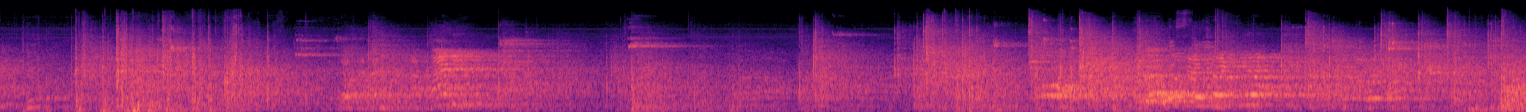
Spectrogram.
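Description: Ball hockey sticks clack against a ball and each other on a hardwood gym floor.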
